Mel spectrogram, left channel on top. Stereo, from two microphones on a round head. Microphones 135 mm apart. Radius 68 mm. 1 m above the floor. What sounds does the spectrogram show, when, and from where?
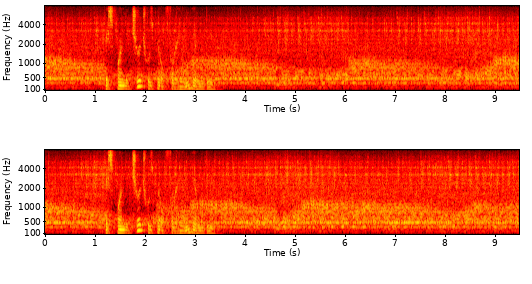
1.2 s a man speaking: 15° right (ahead or behind), 0.7 m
